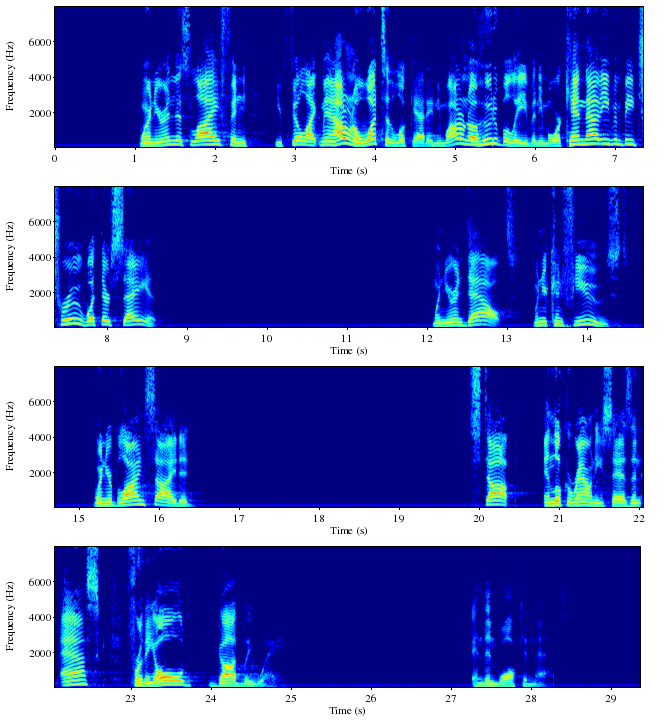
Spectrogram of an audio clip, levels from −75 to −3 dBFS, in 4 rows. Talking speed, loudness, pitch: 125 wpm, -29 LUFS, 140 Hz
